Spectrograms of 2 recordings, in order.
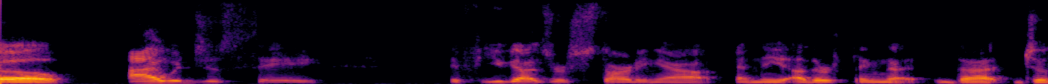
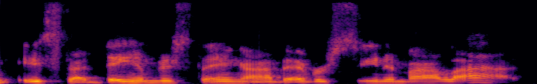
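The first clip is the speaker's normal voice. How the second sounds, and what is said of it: Texas accent impression. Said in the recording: “he's got this Texas accent round.”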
